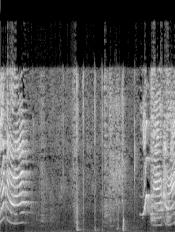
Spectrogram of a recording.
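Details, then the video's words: Pet parrot kept indoors, taught to say papa and mummy: a harsh, strongly harmonic warbling phrase at the start, soft clicks and taps in the middle, then another loud wavering harmonic phrase at the end. "papa papa bolne vala parrot || parrot talking mummy papa"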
